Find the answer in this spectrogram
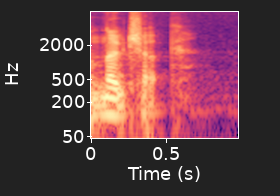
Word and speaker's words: Knock: And Knock of the UK, or No Chuck, as it's properly pronounced.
